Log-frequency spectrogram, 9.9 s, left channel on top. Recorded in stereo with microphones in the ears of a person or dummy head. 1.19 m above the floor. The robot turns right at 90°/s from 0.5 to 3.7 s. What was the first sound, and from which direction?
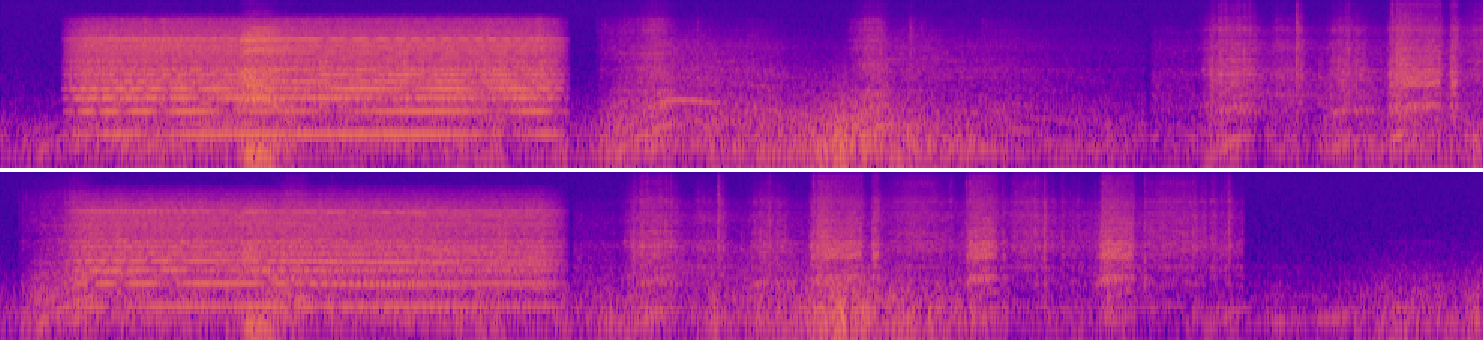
Breathing, 30° left.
